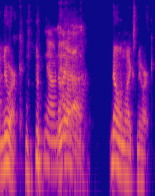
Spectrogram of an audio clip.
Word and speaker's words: Newark: a hey is Newark Delaware as shitty as Newark New Jersey it's pronounced Newark Delaware but weren't out in Maryland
